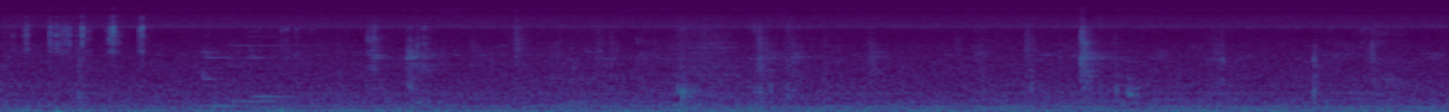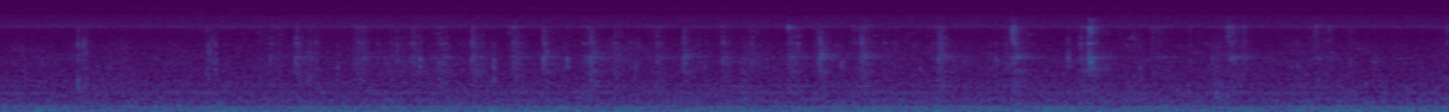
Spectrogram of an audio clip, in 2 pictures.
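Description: Small metal lock parts click together in a man's fingers.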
